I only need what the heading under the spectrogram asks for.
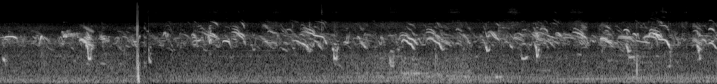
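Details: Many Australorp chicks at a poultry farm, cheeping nonstop with high, piercing, slurred peeps layered over one another, one sharp tap early on and a low faint hum underneath.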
